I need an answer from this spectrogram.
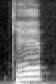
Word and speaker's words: GAAP: 흔히 줄여서 gap라고 표현하고 갭 또는 개이고 말합니다 gap고 쓰고 갭이라고 발음을 해 줍니다 일반적으로 인정된이란 용어는 특정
